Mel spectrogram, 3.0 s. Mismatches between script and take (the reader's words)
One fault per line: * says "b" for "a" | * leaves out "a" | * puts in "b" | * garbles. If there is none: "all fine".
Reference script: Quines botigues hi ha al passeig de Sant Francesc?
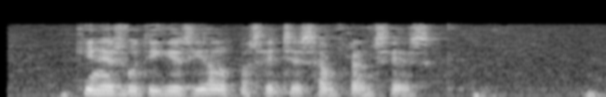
all fine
